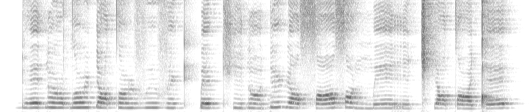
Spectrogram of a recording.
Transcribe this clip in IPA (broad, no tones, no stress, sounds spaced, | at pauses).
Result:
ɖʱ ɛ ɗ ɔ̃ ɭ dˤ ĩ ɭ ɗ ɛ tˤ ẽ ɭ v ɨ v e ʈ k͡p ɛ ʈ ʃ ĩ ɗ ɔ̃ ɗ ɨ ɳ e sˤ ɛ sˤ ɨ ŋ͡m e r i ǁʰ i tˤ e ǃ ɛ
